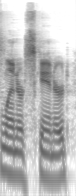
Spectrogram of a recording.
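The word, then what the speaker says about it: Lynyrd Skynyrd: gets Rush next is Leonard skinnard pronounced Leonard skinnard uh the cover has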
